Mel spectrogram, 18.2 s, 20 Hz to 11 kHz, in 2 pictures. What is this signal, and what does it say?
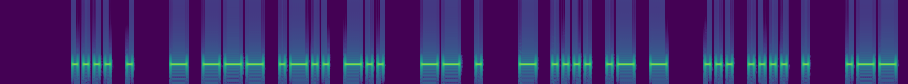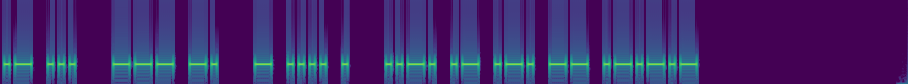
Morse code, heard as a keyed tone, about 21 wpm, 700 Hz. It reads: HE TOLD ME THAT SHE WAS ON THE FARM.
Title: Sentences from Top 1000 Words - Review Part 2 - 22wpm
